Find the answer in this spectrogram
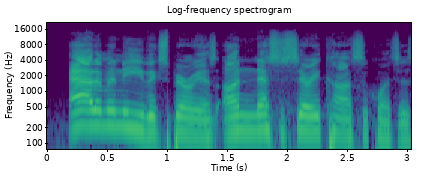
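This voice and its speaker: At a fairly quick pace, a man with a fairly high pitch uses a normal speaking voice and lively intonation on a very clean recording with a silent background. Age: 40s. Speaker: preacher. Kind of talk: sermon. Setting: chapel with audience.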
